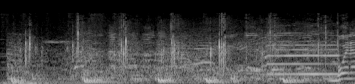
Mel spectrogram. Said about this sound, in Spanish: Desde la playa de Copacabana, en Río de Janeiro, en estos momentos está comenzando una manifestación de alrededor de 200 profesores, trabajadores eh, y funcionarios del gobierno del Dilma Rousseff.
